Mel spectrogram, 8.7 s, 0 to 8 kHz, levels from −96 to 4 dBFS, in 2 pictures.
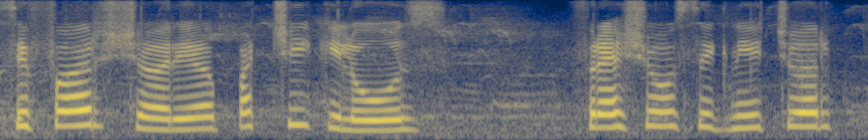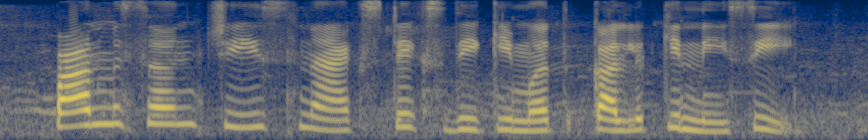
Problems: constant background noise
